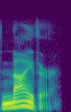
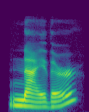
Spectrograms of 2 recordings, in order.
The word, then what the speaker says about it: neither: Same with neither. Neither or neither.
